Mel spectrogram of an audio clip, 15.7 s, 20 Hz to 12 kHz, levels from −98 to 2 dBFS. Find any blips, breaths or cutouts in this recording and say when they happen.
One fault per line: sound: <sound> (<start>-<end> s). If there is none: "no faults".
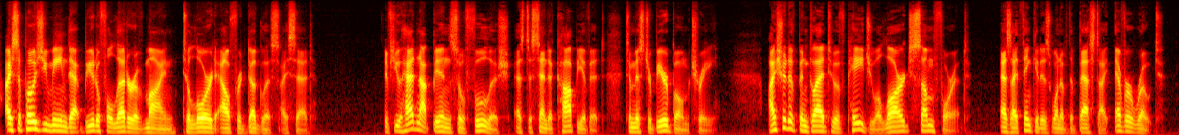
no faults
